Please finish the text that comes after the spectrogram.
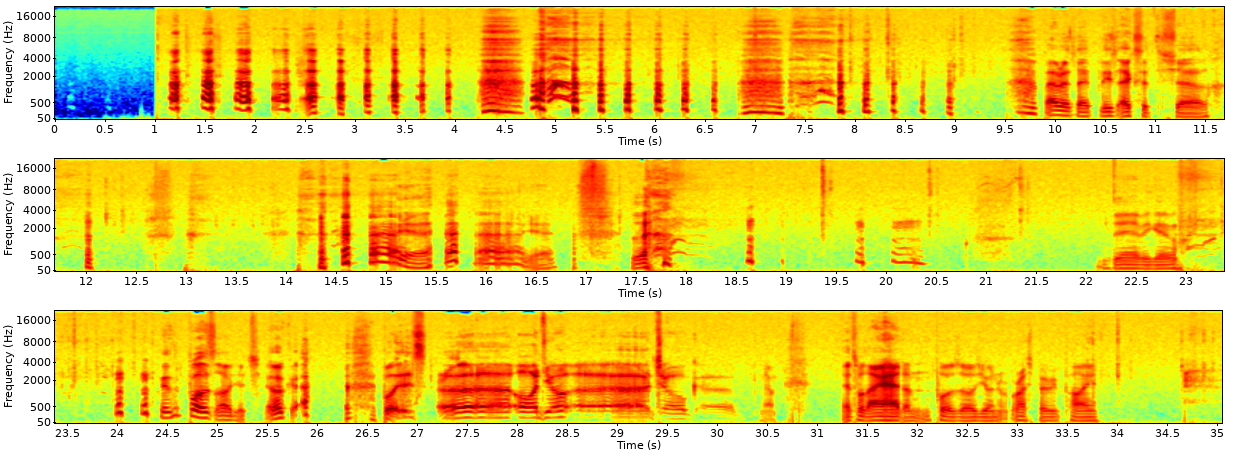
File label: haha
